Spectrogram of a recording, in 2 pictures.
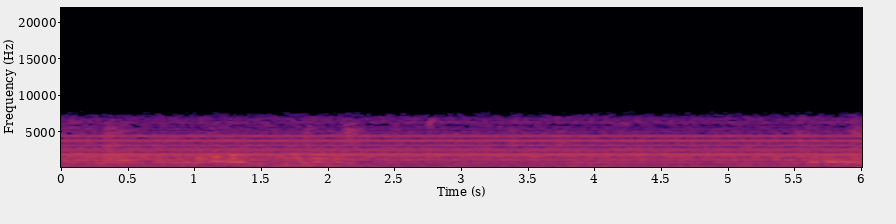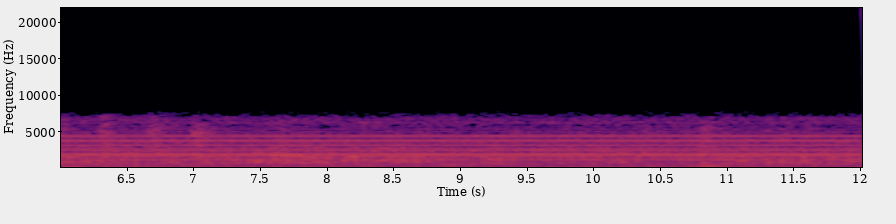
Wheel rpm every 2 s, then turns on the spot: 0, 0, 0, 0, 0, 0.
none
